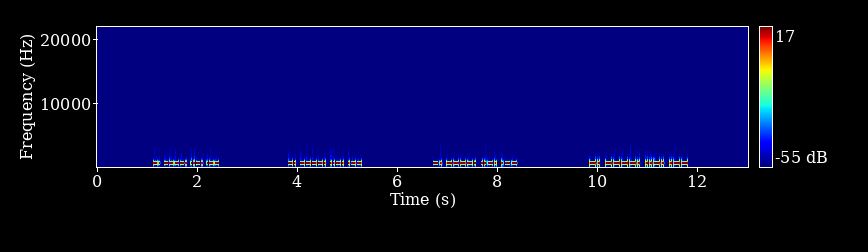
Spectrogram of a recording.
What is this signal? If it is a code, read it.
Morse code, heard as a keyed tone, about 37 wpm, 700 Hz. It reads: N9FW N9FW N9FW N9FW
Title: Speed Racing - USA Call Signs 30wpm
